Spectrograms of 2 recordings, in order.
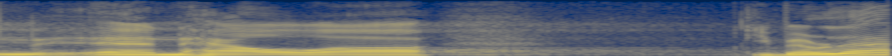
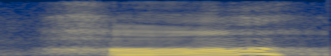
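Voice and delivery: baffled; 7 semitones higher than usual. Retold or imitated. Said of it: "Nicodemus is like".

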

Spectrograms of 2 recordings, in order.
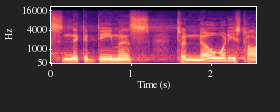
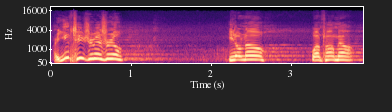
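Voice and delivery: high, disbelieving challenge; can't believe the teacher doesn't know; incredulous; 10 semitones higher, much faster than usual. Retold or imitated. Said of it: "Jesus goes".

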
